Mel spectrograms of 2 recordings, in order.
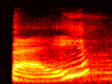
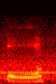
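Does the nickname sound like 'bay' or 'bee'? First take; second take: bay; bee. First: The vowel sounds like 'bay'. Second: The vowel sounds like 'bee'. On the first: The speaker calls it wrong. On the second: The speaker calls it right. "It's pronounced B"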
